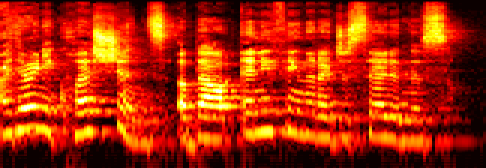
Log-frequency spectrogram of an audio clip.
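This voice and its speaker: An animated tone with lively intonation at a fairly quick pace, with audible room echo. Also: woman. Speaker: style coach and livestream host. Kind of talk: live stream Q&A with viewers. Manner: animated, casual.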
